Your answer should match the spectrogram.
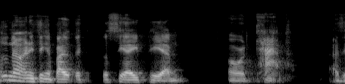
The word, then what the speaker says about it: CAP: cloud application programming modules c-a-p-m the ap it's it's it's actually if you write it down it's c-a-p-m right but then the m is silent oh that sounds so it's cap cloud application programming model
